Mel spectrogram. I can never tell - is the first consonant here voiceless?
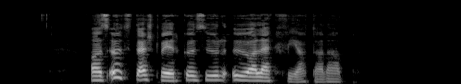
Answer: no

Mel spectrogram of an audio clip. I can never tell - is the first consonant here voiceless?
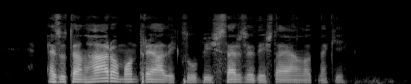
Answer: no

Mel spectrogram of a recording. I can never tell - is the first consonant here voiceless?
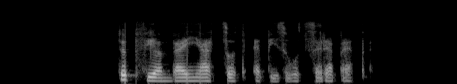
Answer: yes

